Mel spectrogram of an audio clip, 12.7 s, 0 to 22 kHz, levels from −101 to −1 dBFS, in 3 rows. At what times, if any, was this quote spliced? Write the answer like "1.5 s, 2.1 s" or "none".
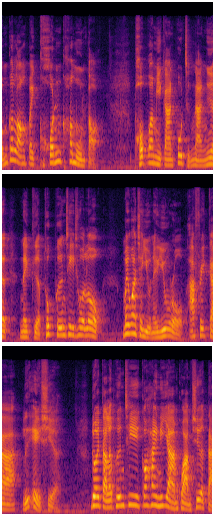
none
